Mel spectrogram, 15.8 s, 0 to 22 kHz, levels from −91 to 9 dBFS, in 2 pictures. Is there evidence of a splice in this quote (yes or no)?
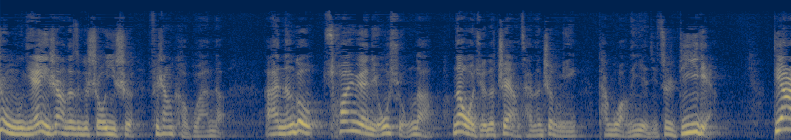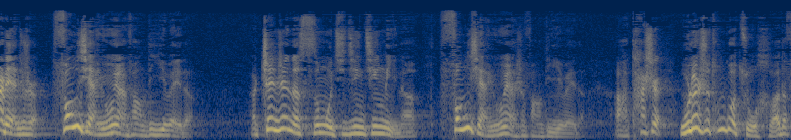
no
